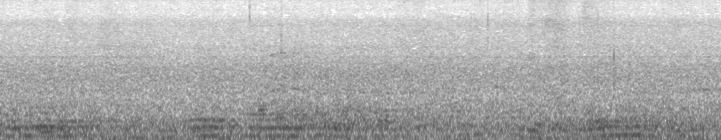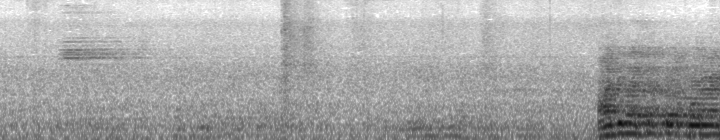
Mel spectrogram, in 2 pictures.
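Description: A man speaks with animation through a loudspeaker in a large echoing hall.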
